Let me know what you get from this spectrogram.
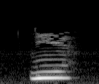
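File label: "捏", Mandarin Chinese; chinese-flashcards; hsk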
